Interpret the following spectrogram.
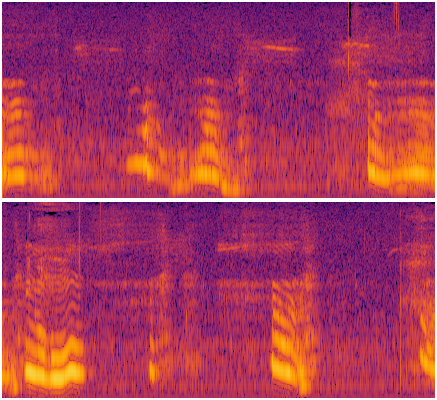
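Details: White female Siberian Husky 'talking' indoors, asking for cheese doodles: a run of whiny, bending howl-like yowls rising and falling in pitch, several rapid wavering bursts in the middle, with a person's voice faint between them.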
